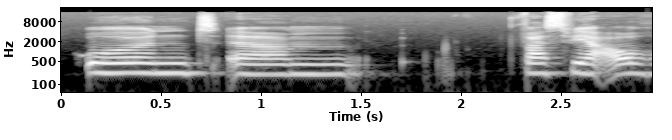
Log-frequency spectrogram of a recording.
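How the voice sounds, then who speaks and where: A woman talks at a medium pitch. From northern Germany, Schleswig-Holstein. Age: 30s. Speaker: office service department head. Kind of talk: casual interview.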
